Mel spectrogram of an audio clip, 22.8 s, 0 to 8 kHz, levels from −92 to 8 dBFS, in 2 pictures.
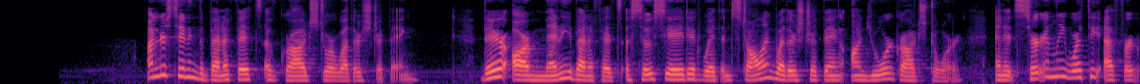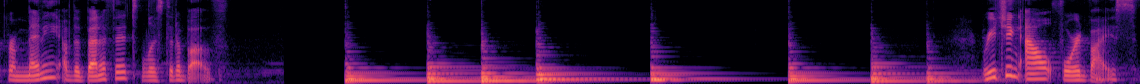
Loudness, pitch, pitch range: -27 LUFS, 160 Hz, 145-185 Hz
